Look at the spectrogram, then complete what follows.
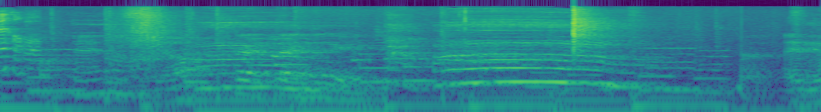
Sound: fake cry

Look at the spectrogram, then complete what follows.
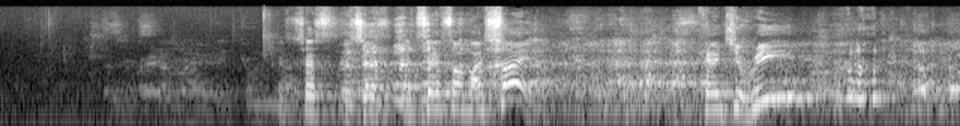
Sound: audience laughs

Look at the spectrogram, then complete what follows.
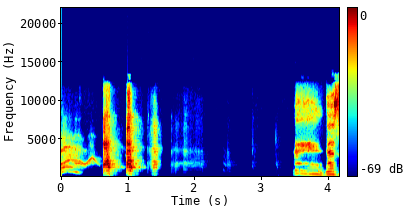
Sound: laughs

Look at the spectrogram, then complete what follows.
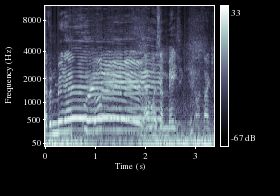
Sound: everyone cheering

